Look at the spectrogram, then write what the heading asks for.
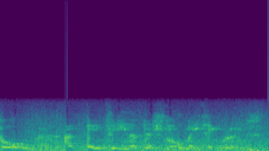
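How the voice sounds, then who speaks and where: A man keeps to a moderate pace while loud background noise fills the clip. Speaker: ferry tour commentator. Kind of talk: guided tour commentary. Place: boat.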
